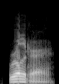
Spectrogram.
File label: "rotor", American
